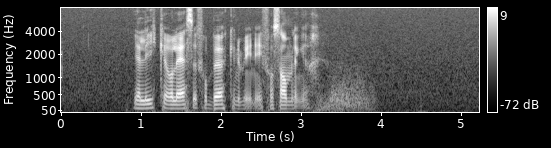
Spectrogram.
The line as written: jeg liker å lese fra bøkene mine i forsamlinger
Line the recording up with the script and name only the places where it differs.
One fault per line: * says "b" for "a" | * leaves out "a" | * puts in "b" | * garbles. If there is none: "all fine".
all fine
